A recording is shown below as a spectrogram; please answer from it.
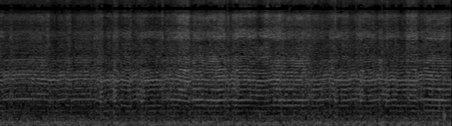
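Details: Male dialysis patient with high blood pressure, severe suspected fungal toenail infection, samples sent to lab: steady high-pitched whirring buzz of a rotary podiatric nail drill grinding down thickened toenails.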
